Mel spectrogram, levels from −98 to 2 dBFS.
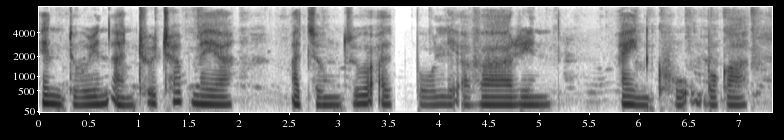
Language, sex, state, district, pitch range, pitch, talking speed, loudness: Mizo, female, Mizoram, Aizawl, 170-195 Hz, 175 Hz, 140 wpm, -22 LUFS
